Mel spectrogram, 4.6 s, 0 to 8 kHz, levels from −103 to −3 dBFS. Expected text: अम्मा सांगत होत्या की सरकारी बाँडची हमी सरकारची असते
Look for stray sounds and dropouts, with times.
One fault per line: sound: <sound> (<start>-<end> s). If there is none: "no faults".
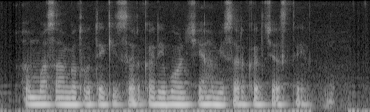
sound: laugh (4.0-4.2 s)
